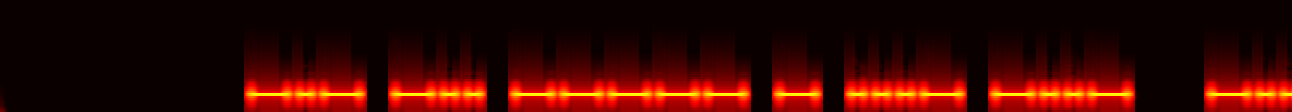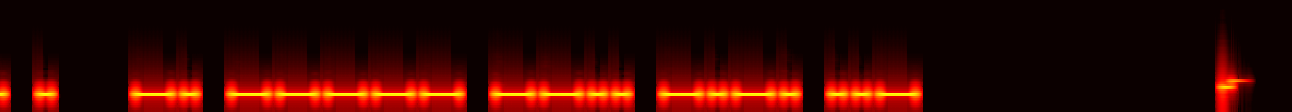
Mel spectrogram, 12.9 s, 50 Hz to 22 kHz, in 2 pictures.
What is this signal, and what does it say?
Morse code, heard as a keyed tone, about 20 wpm, 700 Hz. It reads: KD0TVX DE N0ZCU
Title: USA Callsign DE Callsign 20wpm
